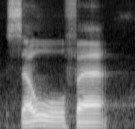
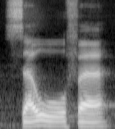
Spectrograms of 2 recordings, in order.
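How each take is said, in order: No difference in how they are said.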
